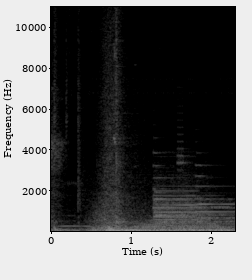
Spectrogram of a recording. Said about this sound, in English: Oh, so you're telling me the Undertaker has a ring doorbell?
